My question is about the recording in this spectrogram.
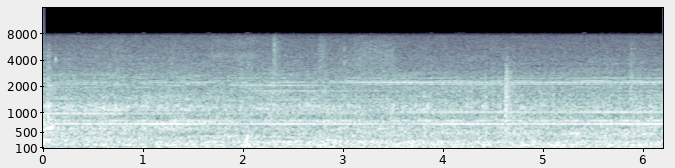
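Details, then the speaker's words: Marco/Nidek OPD Scan ophthalmic instrument after board resoldering and fans cleaned of dust (power supply fan bearings cleaned); smooth steady low hum with faint even whir, no grinding or rattle, quiet like a regular computer. "okay it's fired up oh listen to that nice and quiet sounds like a regular computer"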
